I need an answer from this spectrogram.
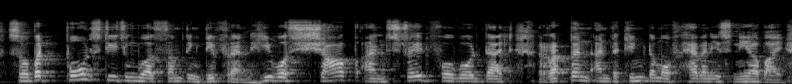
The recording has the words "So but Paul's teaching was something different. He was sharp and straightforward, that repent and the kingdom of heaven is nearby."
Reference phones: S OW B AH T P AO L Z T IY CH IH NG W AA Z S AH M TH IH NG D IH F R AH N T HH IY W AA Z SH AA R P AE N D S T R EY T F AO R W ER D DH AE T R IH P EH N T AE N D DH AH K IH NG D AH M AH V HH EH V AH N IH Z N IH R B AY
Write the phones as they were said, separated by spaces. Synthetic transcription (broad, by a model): S OW B AH T P AO L S T IY CH IH NG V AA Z S AH M T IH NG D IH F R AH N T HH IY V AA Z SH AA R P AE N D S T R EY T F AO R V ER D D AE T R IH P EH N AE N D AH K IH NG D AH M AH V HH EH V AH N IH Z N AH R B AY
